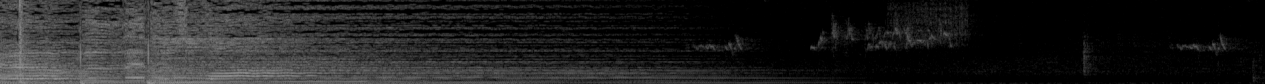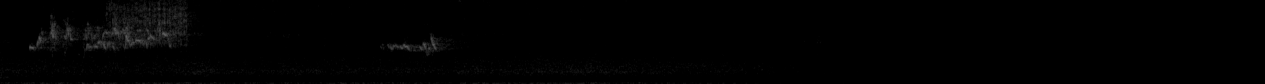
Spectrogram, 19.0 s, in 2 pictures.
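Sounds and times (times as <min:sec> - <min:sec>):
low steady hum: 0:00.0 - 0:06.2
piano chord: 0:00.0 - 0:06.2
birds chirping: 0:01.0 - 0:13.9.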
